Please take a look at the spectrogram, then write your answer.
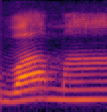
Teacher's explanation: மத்தில் ஜாயிஸ் அல் முன்ஃபசில் அப்படிங்கிற சட்டம் இருக்கிறதுனால 4 இல்லைன்னா 5 அலிஃப் நம்ம நீட்டி ஓதணும். அப்போது வ மா அப்படின்னு நீட்டணும்.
